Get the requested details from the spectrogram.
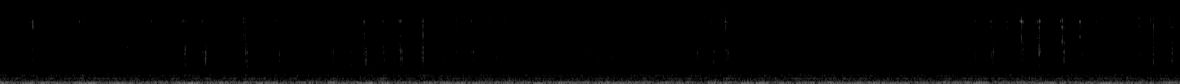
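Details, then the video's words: Guinea pigs, two males and two females including American, mini yak and Abyssinian breeds, chomp freshly washed romaine from the garden; light, steady crunching ticks spread throughout, with denser bursts near the end, against a low drone. "Adorable Guinea Pigs Eat Romaine Lettuce for 10 Minutes!! Cute Munching Sounds!!"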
